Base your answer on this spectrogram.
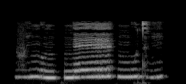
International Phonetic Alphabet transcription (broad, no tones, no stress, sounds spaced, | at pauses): v i ŋ o ŋ ə k ŋ ɛː | ŋ u dʱ i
